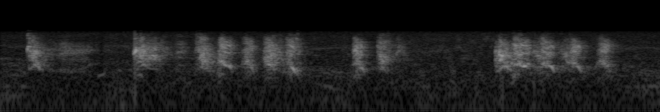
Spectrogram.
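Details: During play between two pet dogs, white Malamute Denali and brown Puggle Bentley, quick runs of sharp yipping barks and growls arrive in clusters, separated by short silences.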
